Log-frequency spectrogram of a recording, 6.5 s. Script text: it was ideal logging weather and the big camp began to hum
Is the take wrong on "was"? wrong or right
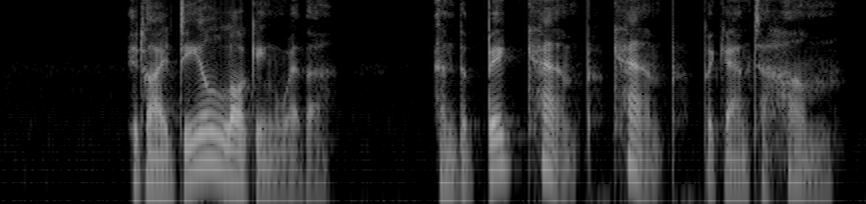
wrong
